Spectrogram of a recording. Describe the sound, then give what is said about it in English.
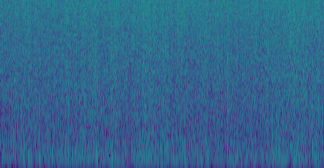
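A steady, dense static hiss from a call participant's microphone fills the whole clip, sounding like sudden rain pattering, constant in level with no pauses and no voices. “Ooh, there is like a sudden rain I can hear.”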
